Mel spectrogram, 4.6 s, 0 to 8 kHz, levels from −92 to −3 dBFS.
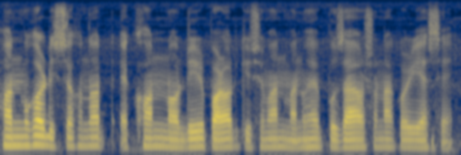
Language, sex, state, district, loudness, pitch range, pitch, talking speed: Assamese, male, Assam, Hailakandi, -22 LUFS, 105-115 Hz, 110 Hz, 130 wpm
